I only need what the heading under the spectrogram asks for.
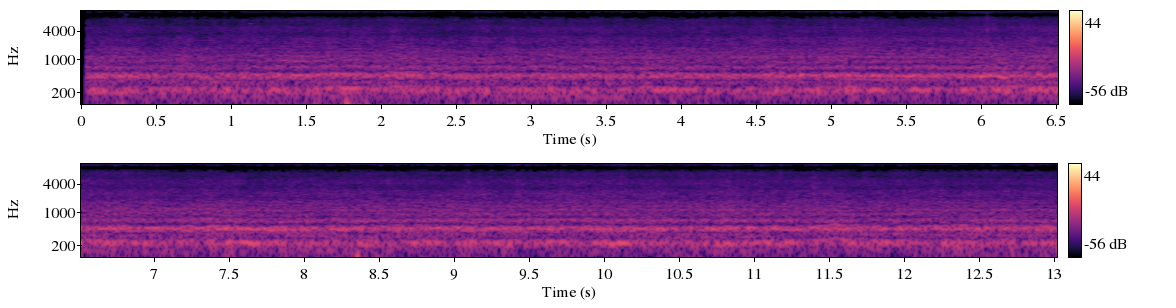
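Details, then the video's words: Bees pollinating, filling the air with a steady, dense drone of overlapping wingbeats, a low hum with an even overtone above it, holding constant throughout with no pauses. "Bees pollinate"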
